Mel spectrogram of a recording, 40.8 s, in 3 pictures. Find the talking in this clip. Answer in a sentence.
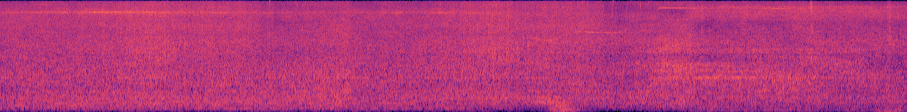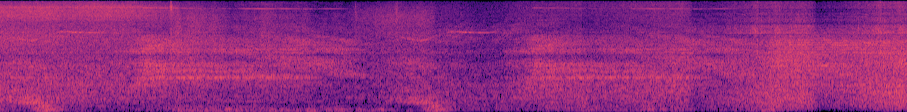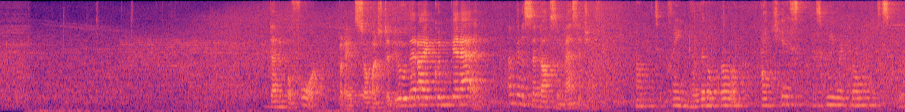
You can hear the talking from 31.1 to 40.7 s.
